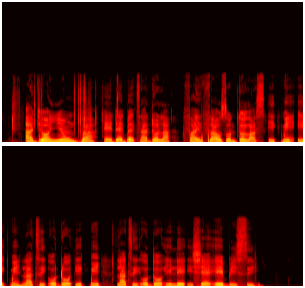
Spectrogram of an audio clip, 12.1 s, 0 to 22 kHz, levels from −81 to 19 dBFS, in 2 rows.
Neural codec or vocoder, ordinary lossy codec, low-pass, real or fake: vocoder, 24 kHz, 100 mel bands, Vocos; none; 10.8 kHz; fake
